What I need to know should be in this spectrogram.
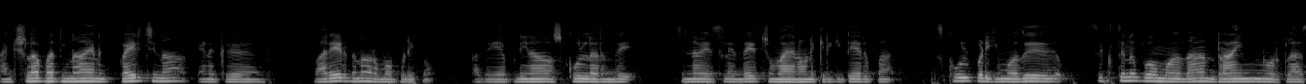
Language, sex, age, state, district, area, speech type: Tamil, male, 18-30, Tamil Nadu, Viluppuram, rural, spontaneous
